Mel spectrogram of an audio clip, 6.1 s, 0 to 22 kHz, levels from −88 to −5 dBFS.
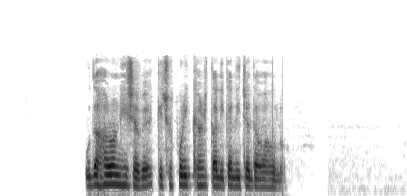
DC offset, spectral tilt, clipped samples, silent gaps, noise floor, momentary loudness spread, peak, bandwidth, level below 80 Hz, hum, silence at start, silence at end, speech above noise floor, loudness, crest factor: under 0.1%; -6.5 dB/octave; under 0.1%; none; under -90 dBFS; 12 LU; -2 dBFS; 8 kHz; -62 dBFS; none; 1.3 s; 1.85 s; over 71 dB; -20 LUFS; 20 dB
